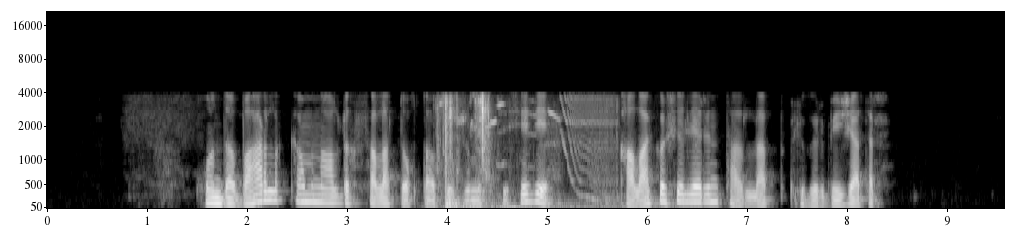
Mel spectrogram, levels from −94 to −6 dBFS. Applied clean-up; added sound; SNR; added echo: none; Squeak; 6 dB; none.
